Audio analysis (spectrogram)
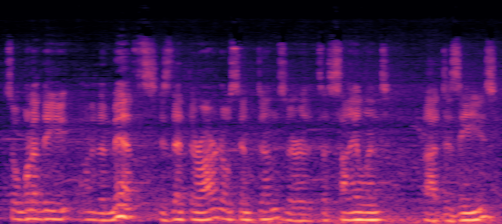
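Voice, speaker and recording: A man with a medium-pitched voice explains things in an interview. He speaks as an expert, laying out his points one after another. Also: steady tone, normal speed, a little mellow, a little hiss or hum, rough recording.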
